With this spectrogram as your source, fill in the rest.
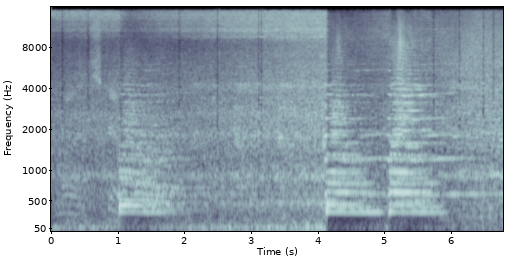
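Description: A train horn blares loudly in long blasts.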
